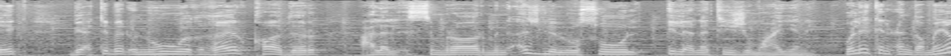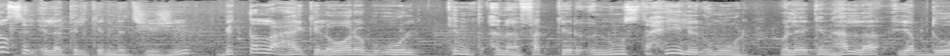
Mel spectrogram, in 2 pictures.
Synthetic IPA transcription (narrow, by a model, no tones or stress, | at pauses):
eːk | bjɪʕt̪abɪɾʔɪnːohʊwːeɣeːɾqʰɑːd̪ɪɾ | ʕa̰lalʔɪst̪ɪmɾˤɑːɾˤmɪnʔaʒlɪlwʊsˤuːlʔɪlanat̪iːʒemʊʕajːane | wɪleːkɪnʕɪnd̪amajɑːsˤɨlʔɪlat̪ɪlkɪnːat̪ʰiːʒe | bjɨt̪ˤːɑlːɑʕheːkɪlawɑɾˤɑbɪʔuːl | kʊnt̪ʔanafakːɪɾʔɪ̰nːʊmʊst̪aħiːlɪlʔʊmuːɾ | wɪleːkɪnɦalːaʔjab̚d̪u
